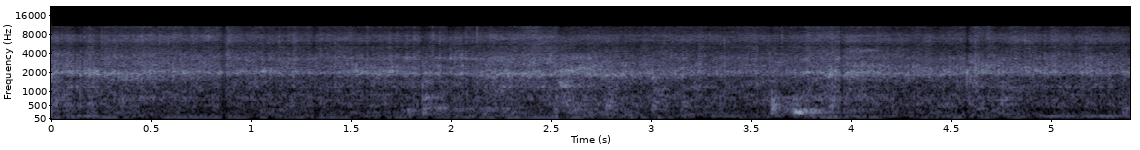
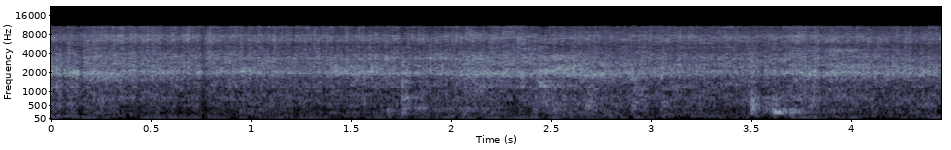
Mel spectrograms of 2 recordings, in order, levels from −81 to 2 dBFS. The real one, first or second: second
